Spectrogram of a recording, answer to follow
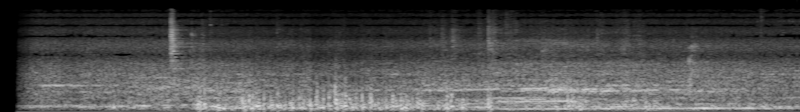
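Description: Street traffic noise, with a vehicle engine running steadily close by.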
